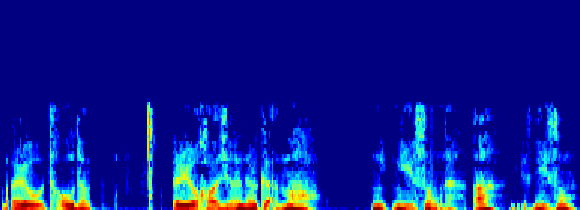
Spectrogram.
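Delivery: soft, feeble moaning excuse; groaning.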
